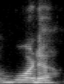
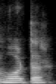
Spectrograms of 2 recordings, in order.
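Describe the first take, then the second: First: It is said in an American English accent. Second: It is said in an Indian English accent. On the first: "American they say water" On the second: "In India we say water"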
